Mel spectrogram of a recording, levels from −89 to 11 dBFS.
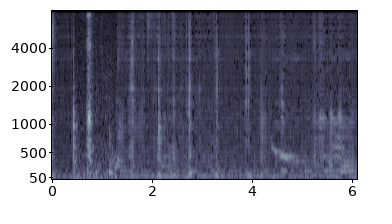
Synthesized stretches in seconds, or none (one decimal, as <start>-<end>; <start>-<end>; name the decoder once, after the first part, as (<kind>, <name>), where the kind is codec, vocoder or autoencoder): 0.0-0.4 (vocoder, BigVGAN v2); 1.3-6.1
